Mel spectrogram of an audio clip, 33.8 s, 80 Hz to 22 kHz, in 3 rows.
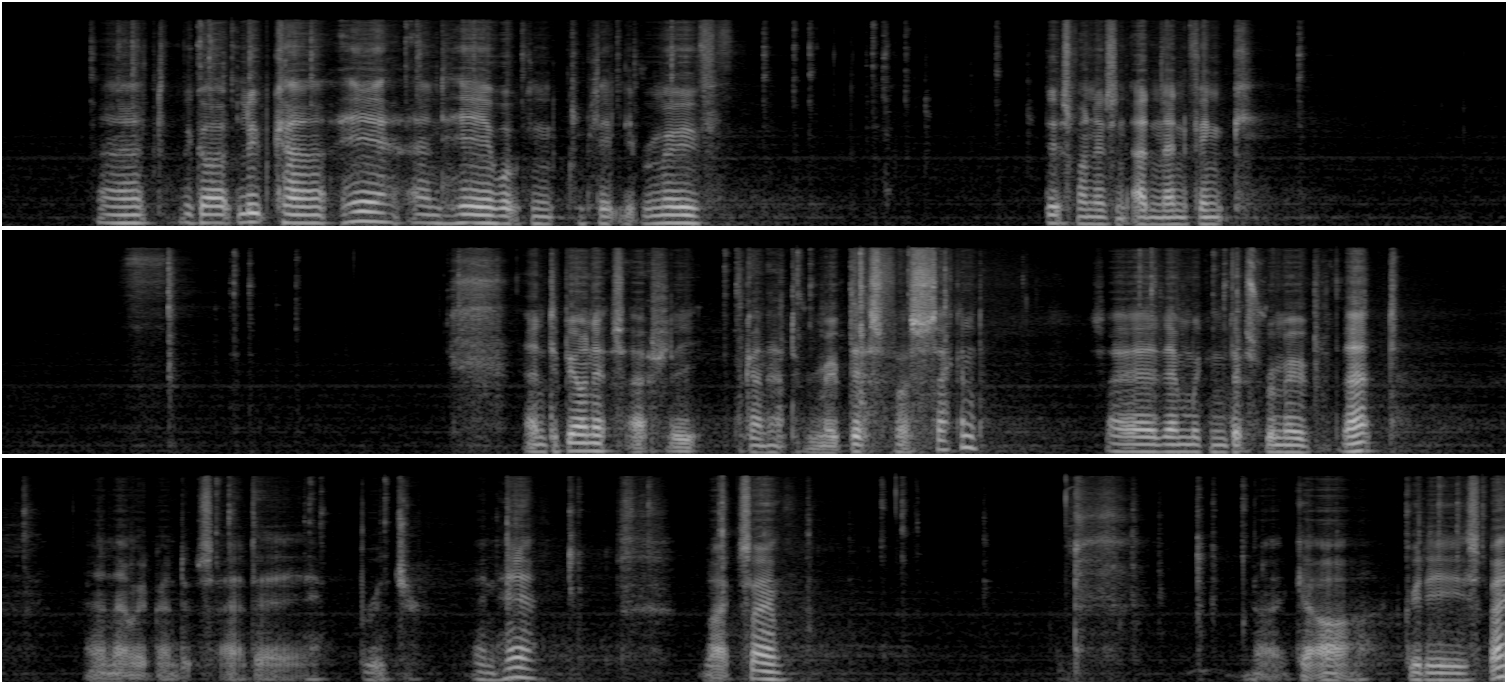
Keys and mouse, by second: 1.4-2.4 middle drag, 4.2 ctrl+x, 4.6 middle drag, 6.5-7.1 middle drag, 7.2-7.6 middle drag, 7.9 ctrl+x, 8.2 middle click, 8.4 middle click, 13.4-14.0 middle drag, 14.1-14.8 middle drag, 14.8 a, 17.6 Delete, 21.1 ctrl+x, 21.9-22.2 middle drag, 22.3 middle click, 26.3 f, 26.8 a, 27.0-27.4 middle drag, 28.9 Tab, 29.1 click, 29.9 Tab, 30.2 click, 30.9 alt+h, 31.5 a.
